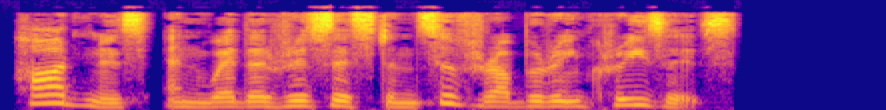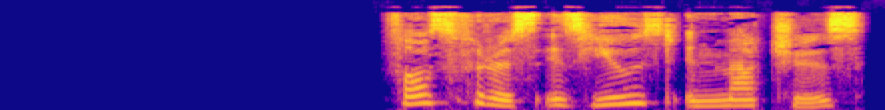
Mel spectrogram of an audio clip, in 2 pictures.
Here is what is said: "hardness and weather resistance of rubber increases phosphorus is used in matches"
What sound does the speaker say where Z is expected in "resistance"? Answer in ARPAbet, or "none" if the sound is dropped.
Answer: Z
